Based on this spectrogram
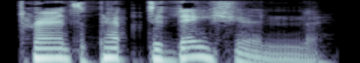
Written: transpeptidation

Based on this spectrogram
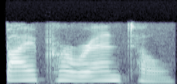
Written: biparental

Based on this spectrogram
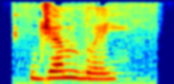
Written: jumbly

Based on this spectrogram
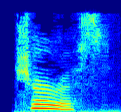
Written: churrus

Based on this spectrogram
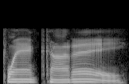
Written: Poincare

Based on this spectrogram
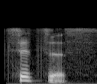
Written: tzitzit

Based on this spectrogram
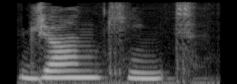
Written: jongkind

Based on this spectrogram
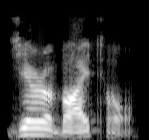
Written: gerovital

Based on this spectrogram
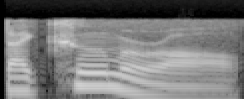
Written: dicumarol

